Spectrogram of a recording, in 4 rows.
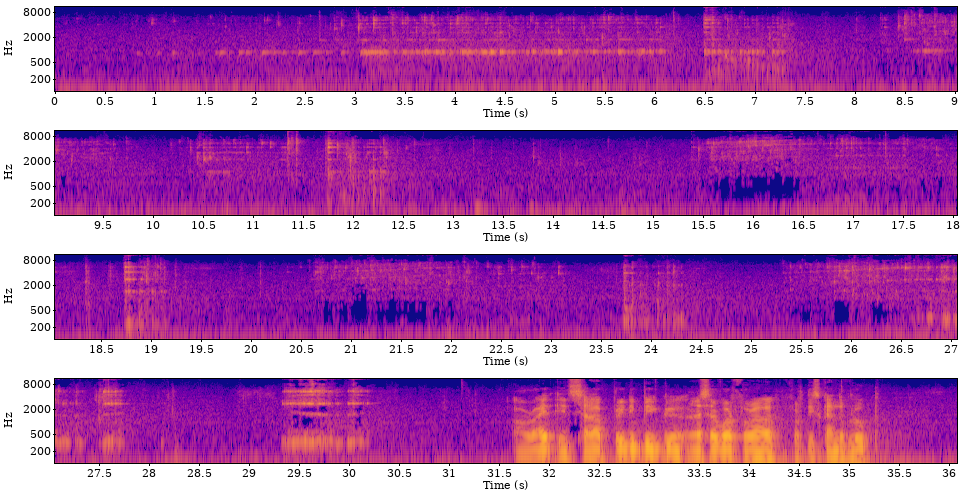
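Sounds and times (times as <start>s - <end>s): water pouring into reservoir: 0.8s - 7.5s, 8.3s - 12.7s, 15.3s - 19.3s, 20.3s - 24.4s, 25.2s - 27.8s.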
